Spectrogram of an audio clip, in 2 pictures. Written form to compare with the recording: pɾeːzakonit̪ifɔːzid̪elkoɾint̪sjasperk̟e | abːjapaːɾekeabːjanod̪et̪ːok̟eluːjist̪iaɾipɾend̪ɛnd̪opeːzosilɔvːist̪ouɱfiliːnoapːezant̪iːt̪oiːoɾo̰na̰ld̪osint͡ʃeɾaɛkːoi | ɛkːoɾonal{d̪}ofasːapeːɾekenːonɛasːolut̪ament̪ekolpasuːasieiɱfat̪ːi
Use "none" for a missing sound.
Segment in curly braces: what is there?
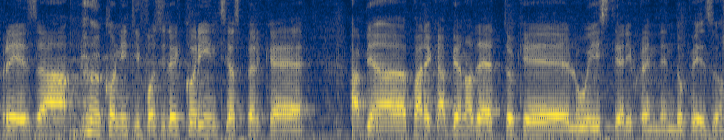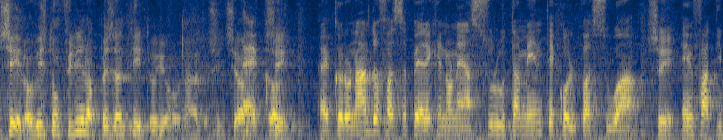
d̪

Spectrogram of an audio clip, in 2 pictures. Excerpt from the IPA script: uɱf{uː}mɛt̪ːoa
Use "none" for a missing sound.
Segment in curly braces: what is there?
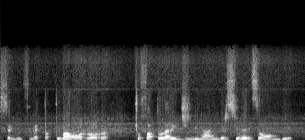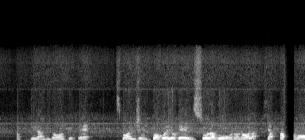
u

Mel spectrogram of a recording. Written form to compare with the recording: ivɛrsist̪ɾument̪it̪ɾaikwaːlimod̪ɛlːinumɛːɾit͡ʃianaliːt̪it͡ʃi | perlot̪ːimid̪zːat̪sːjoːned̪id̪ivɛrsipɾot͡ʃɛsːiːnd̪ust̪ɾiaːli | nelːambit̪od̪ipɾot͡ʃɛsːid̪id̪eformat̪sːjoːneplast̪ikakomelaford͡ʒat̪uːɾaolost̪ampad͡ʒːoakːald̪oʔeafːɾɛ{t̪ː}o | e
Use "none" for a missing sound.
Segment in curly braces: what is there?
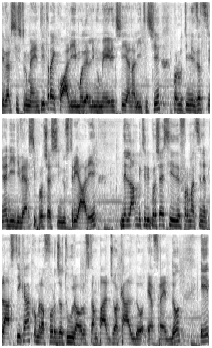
d̪ː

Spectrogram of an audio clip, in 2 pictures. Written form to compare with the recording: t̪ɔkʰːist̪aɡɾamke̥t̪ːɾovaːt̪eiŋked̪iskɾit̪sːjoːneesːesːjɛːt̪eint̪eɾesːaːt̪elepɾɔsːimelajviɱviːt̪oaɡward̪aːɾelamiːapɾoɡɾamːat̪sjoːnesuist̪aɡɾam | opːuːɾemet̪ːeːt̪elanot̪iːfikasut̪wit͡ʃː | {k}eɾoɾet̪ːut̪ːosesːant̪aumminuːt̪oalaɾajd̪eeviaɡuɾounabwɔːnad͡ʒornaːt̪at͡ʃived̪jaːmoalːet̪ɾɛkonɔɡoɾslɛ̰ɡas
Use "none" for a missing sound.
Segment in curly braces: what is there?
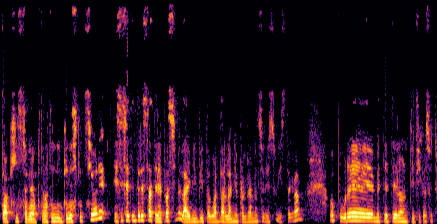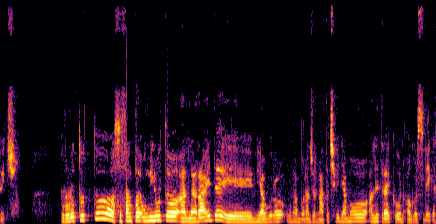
p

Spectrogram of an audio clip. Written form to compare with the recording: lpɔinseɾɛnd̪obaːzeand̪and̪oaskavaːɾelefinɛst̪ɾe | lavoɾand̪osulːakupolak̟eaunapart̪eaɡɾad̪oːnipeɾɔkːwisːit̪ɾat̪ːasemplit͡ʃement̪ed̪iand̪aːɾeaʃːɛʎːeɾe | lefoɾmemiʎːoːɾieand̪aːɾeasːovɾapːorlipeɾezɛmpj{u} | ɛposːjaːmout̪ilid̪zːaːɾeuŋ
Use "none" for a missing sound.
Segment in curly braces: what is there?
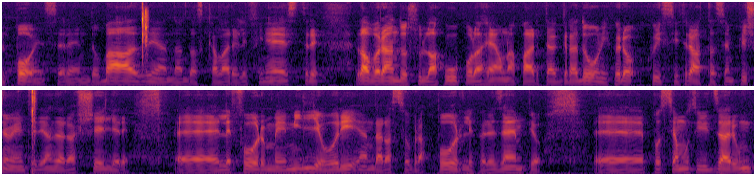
o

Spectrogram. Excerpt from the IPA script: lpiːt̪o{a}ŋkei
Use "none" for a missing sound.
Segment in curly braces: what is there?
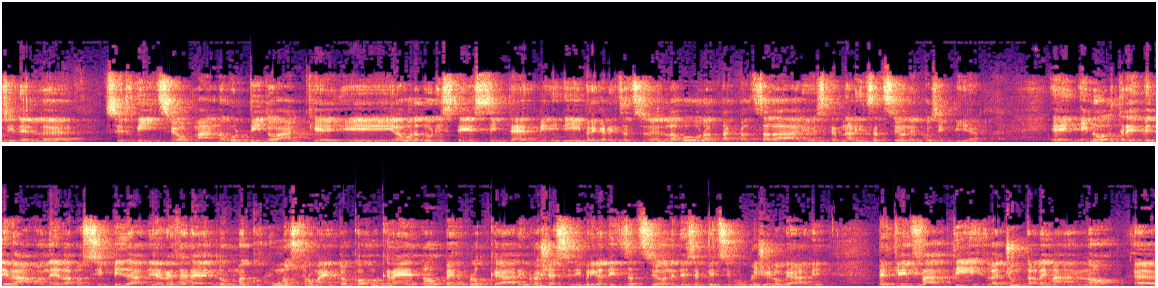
a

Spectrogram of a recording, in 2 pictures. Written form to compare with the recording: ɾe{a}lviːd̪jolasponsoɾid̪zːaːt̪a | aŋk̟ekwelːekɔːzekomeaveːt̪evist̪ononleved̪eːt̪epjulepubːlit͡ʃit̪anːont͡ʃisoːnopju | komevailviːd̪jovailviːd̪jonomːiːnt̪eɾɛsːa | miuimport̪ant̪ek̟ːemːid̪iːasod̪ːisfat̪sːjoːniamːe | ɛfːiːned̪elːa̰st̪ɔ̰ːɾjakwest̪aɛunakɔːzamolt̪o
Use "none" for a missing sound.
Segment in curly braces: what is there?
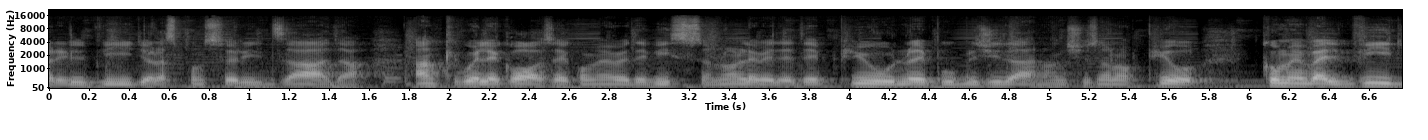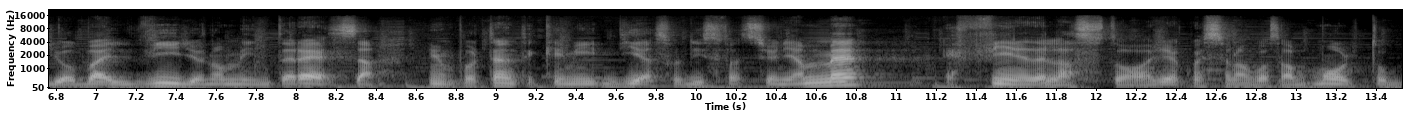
i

